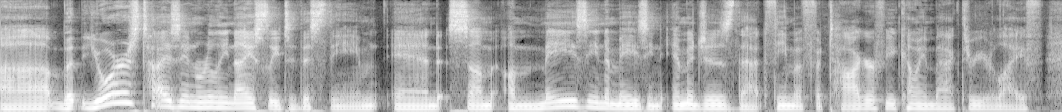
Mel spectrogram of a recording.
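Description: An ordinary speaking voice at a moderate pace comes through in a very clean recording with a silent background. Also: man. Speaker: podcast host. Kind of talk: casual interview.

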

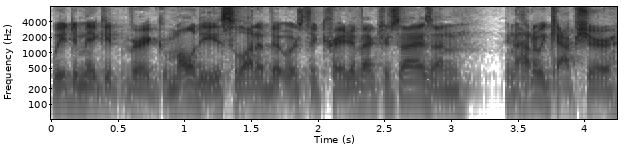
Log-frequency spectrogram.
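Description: Over a very clean, silent background, a man talks at a very fast pace in a fairly low voice with ordinary pitch variation. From Pittsburgh, US. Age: 30s. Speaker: video game studio founder. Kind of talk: interview.

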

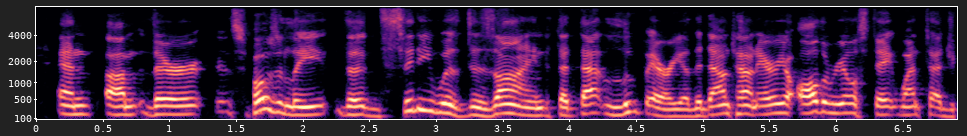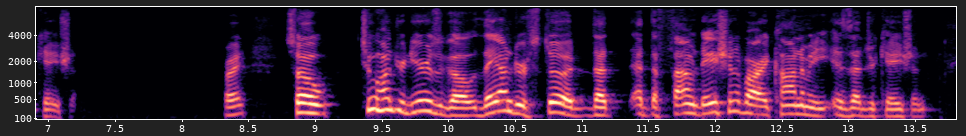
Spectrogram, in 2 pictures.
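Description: Here a man with an American accent speaks at a fairly quick pace. His voice is high-pitched, with ordinary pitch variation. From Chicago. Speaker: school principal and author. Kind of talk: interview.

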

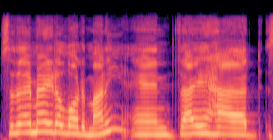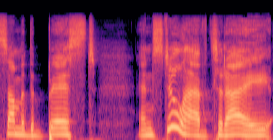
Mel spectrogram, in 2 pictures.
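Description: The background stays quiet. A man talks with a high pitch. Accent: Australian. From Sydney, Australia. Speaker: property investor and mentor. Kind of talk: interview storytelling.

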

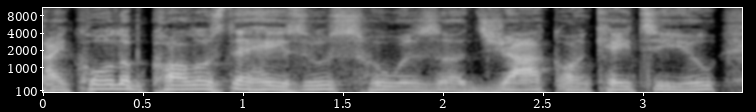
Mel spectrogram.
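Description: With a New York accent, a man speaks somewhat breathily at a fairly high pitch, his intonation fairly even. The sound is dry and close, with no echo. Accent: New York (Bronx). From New York City, South Bronx. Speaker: music executive. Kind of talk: casual interview chat.

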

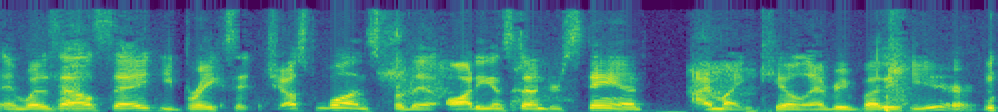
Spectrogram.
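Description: A plain, everyday voice, a man with an American accent, fairly high pitch, ordinary pitch variation, moderate pace. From Michigan. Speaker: Patreon fan, podcast roundtable guest. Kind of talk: casual chat about a TV show.

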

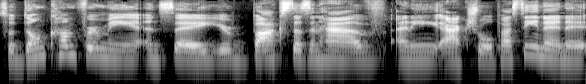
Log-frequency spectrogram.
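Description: In a very clean recording with a silent background, a woman at a medium pitch speaks at a moderate pace with hardly any pauses, using an animated, bright, sharp tone and ordinary pitch variation. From New York City (Bensonhurst, Brooklyn), Italian-born family. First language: Italian. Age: 30s. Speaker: food influencer and author. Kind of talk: casual chat.

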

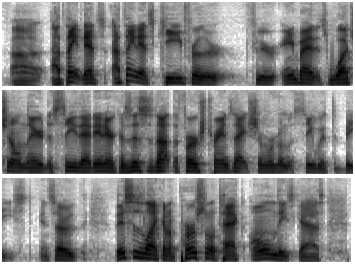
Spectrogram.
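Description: A man talks in a plain, everyday voice at medium pitch and a fairly quick pace. His pitch varies in an ordinary way, and the sound is dry and close with no echo. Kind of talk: Bible study discussion, asking questions.

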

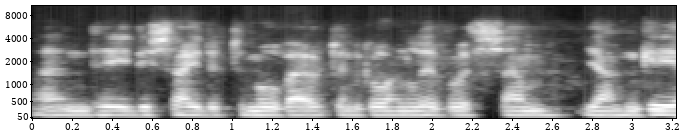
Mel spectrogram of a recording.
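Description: A man with a Highland Scottish accent at a moderate pace. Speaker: missionary and teacher. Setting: video call.

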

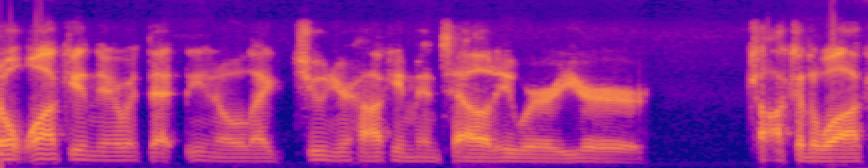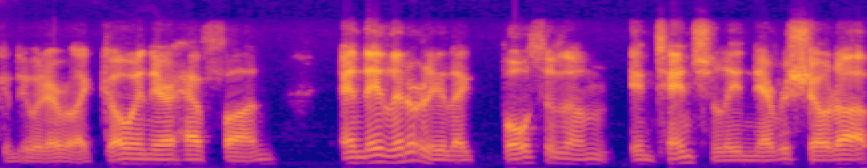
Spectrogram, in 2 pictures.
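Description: A man with a very deep, low pitch and a Newfoundland accent, fairly quick, with ordinary pitch variation and big swings in loudness. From Newfoundland, Canada. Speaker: country singer. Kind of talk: interview. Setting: remote call. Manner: animated.

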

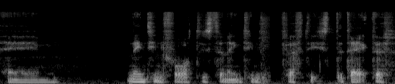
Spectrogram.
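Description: A man speaks with a Scottish accent. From Scotland. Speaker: indie comics creator. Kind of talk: casual chat. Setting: video call.

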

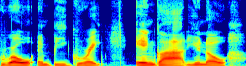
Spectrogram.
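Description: In a very clean recording with a silent background and a dry, close sound with no echo, a woman with an American accent speaks at a fairly slow pace with fairly even intonation. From Michigan, US. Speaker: life coach and podcast host.

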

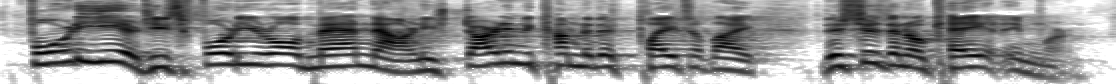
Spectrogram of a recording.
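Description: A high-pitched male voice at a moderate pace, with ordinary pitch variation and noticeable background noise. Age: 40s. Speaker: visiting preacher. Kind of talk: sermon. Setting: church with congregation. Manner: animated.

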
